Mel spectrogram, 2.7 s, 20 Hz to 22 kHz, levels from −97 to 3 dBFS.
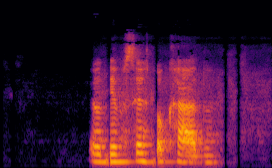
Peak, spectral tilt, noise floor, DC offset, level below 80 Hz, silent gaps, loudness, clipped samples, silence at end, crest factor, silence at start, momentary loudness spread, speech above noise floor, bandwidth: -2 dBFS; -5 dB/octave; -77 dBFS; under 0.1%; -68 dBFS; none; -18 LUFS; under 0.1%; 0.5 s; 20 dB; 0.9 s; 12 LU; 59 dB; 9.8 kHz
